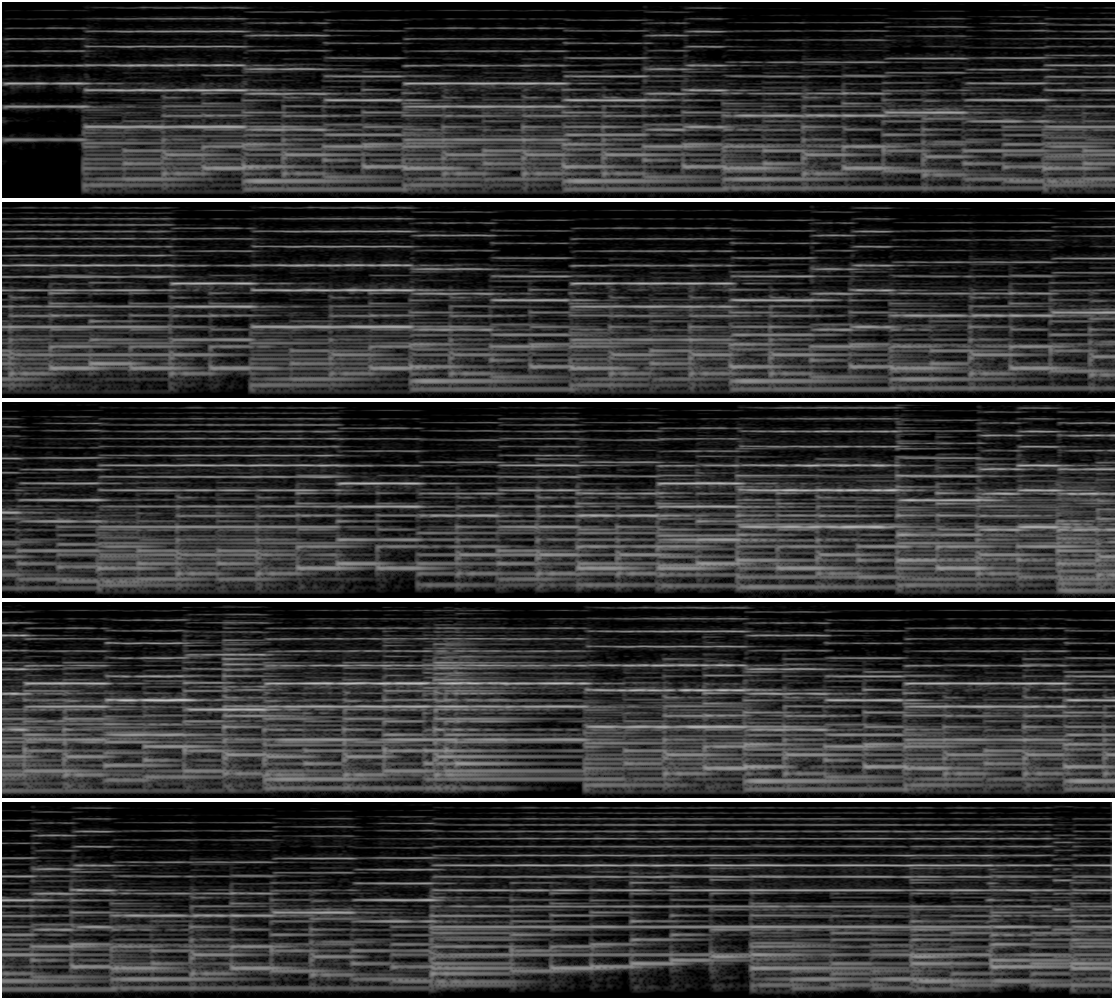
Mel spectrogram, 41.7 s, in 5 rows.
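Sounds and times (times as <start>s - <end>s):
oboe: 0.0s - 41.7s.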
